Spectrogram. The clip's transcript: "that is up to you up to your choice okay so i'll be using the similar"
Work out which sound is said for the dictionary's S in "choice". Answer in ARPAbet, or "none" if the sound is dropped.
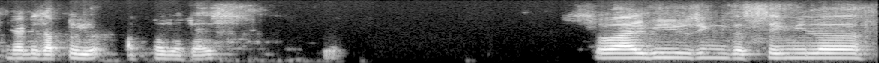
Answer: none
